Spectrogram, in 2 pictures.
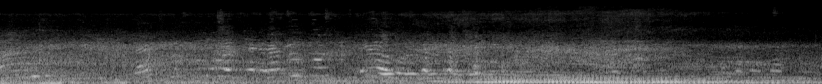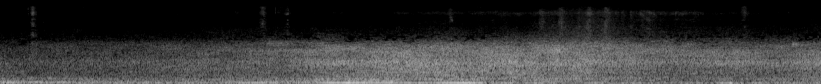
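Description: Cars drive past on cobblestones.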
